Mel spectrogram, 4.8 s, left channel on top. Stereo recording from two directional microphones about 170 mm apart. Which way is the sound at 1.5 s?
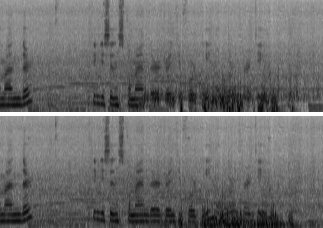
45° left (ahead or behind).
